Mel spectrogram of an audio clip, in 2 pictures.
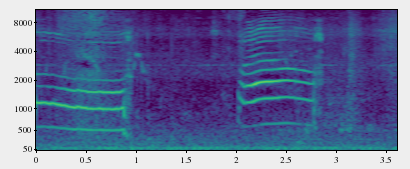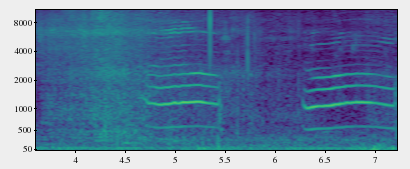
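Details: Pet cat meowing four times, each cry a level, sustained tone with rich overtones, with gaps and some background hiss and a brief click between them.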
